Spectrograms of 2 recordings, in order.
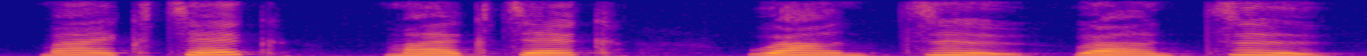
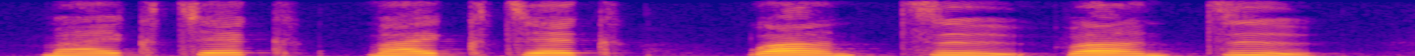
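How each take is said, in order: First: The voice is quieter with less graininess. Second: The voice is louder with more graininess. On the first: "オーディオインターフェースに接続したら音量が少し小さくなりました" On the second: "オーディオインターフェースに接続していない状態です"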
